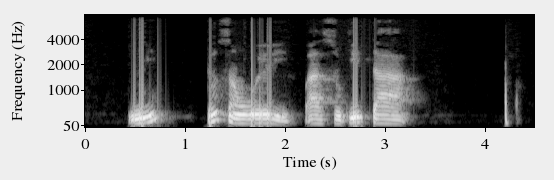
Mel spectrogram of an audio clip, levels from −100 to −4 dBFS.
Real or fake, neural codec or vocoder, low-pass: real; none; 7.2 kHz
